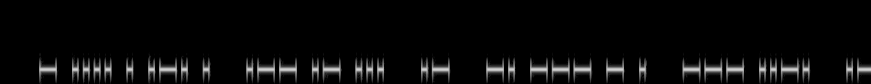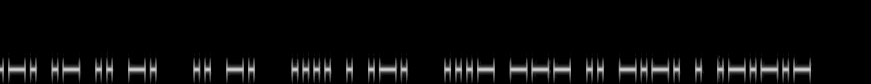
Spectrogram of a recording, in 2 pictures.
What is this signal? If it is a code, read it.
Morse code, heard as a keyed tone, about 22 wpm, 700 Hz. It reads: THERE WAS A NOTE OF PAIN IN HER VOICE.
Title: Sentences from Top 1600 Words 22wpm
